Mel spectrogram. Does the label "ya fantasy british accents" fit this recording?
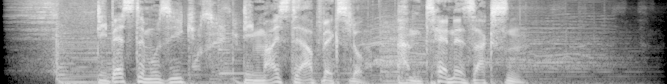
No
